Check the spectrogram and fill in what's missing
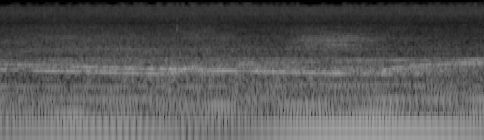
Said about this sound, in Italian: in lontananza si sentono le sirene della polizia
